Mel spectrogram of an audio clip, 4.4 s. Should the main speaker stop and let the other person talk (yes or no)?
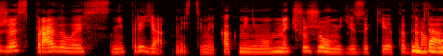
yes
